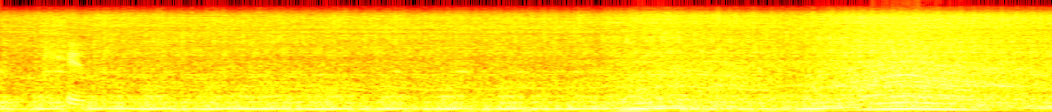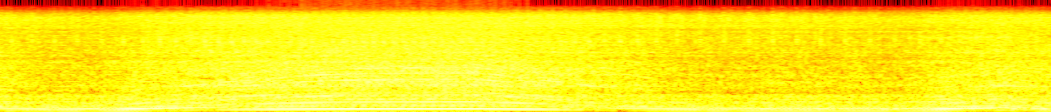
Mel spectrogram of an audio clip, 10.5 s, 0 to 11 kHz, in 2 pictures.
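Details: 1986 Audi GT Coupe petrol engine idling and revving: steady airy hiss riding over the exhaust note from an exhaust leak.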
